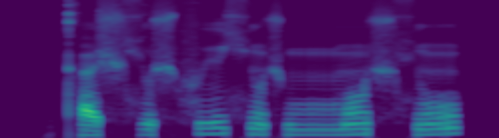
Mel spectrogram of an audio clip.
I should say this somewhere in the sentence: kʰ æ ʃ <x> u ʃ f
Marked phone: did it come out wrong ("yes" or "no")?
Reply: yes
